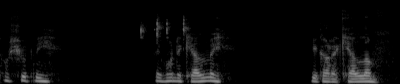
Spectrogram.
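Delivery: put-on sweet-voiced Irish accent. Voicing her as she speaks into Ronan's mind, in a sweet Irish brogue. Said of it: "her sweet Irish brogue".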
